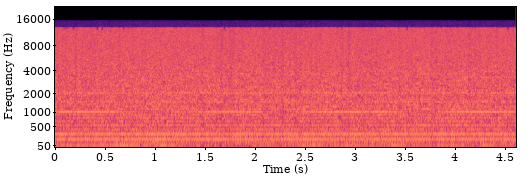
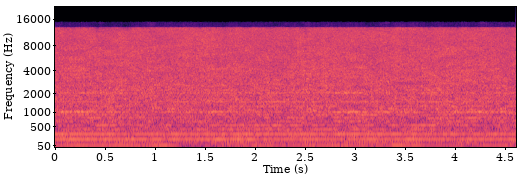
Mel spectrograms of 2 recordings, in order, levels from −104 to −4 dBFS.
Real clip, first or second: first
